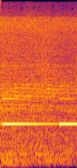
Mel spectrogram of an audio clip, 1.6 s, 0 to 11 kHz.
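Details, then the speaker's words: 1987 Ford Ranger after a jumper fix in place of the compressor relay, A/C on and cooling: steady idle with a clear constant compressor whine, smooth and even, no knocks; normal idle with A/C compressor running. "Fire it up with our jumper plugged back in. Compressor is engaged."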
